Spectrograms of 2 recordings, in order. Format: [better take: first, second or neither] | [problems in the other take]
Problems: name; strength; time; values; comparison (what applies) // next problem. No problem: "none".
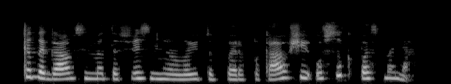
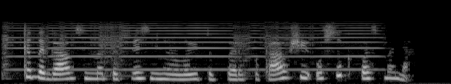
first | background sound (Bowed string instrument); 10 dB below the speech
